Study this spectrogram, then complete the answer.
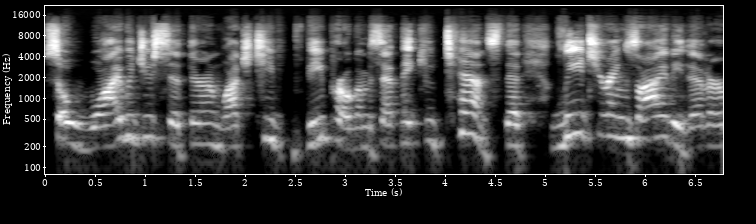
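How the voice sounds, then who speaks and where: A woman projects a raised voice at a high pitch and a moderate pace. Her pitch swings very widely. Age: 70s. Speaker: transformation teacher and author. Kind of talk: podcast interview. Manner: animated.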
